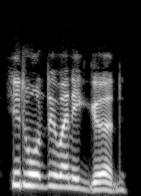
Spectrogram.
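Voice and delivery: high, breaking woman's voice; tearful refusal. Acted. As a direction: refuse through sobs. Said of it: "Crying like a child".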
